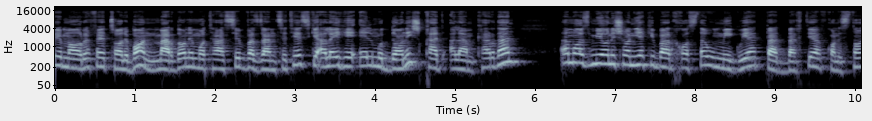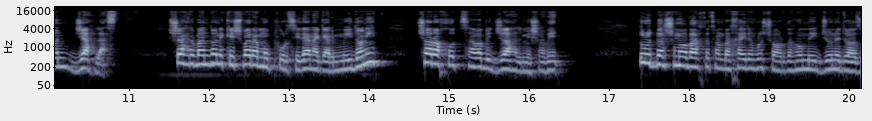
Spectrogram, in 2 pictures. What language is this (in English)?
Persian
